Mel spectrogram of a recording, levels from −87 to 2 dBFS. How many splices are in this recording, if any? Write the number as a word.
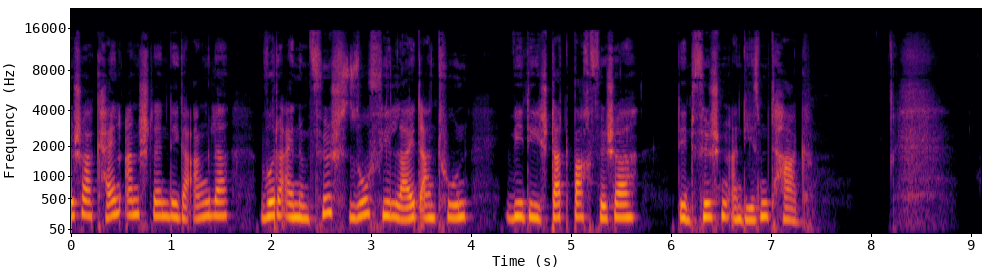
zero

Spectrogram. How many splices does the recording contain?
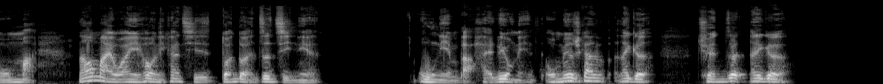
zero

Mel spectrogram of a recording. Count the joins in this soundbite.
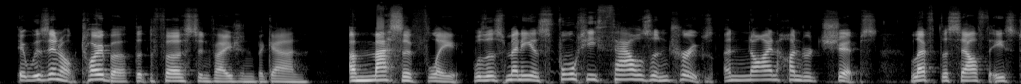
zero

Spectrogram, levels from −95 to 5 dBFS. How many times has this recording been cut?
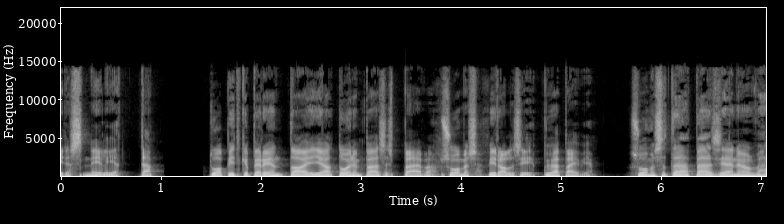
zero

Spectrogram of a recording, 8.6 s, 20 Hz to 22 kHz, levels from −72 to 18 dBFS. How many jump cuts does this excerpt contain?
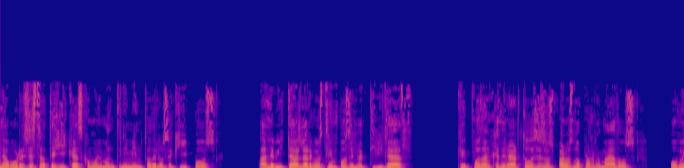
zero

